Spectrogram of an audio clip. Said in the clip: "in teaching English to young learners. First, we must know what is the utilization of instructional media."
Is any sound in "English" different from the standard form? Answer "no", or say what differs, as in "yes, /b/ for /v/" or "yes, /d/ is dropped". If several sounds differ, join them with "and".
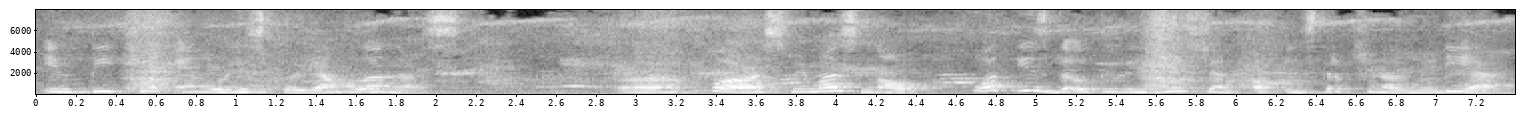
yes, /s/ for /ʃ/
